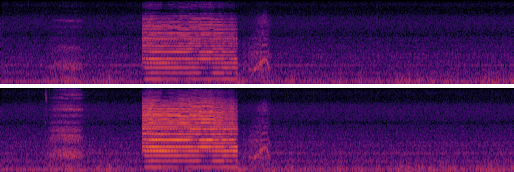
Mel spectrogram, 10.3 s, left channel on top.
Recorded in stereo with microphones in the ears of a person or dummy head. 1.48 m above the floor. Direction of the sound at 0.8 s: 70° right (ahead or behind).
